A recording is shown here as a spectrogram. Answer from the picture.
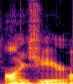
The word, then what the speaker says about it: Angers: Angers. – Angers, got to pronounce it French. – And PSG have Brest. Not as in, like... – 16th. The B-R-E-S-T.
